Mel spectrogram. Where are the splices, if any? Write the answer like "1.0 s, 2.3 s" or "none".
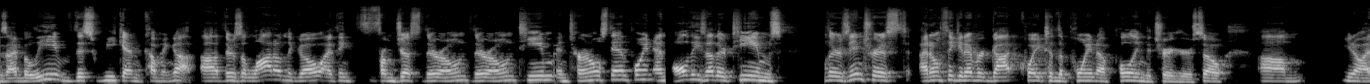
2.0 s, 4.7 s, 6.6 s, 8.2 s

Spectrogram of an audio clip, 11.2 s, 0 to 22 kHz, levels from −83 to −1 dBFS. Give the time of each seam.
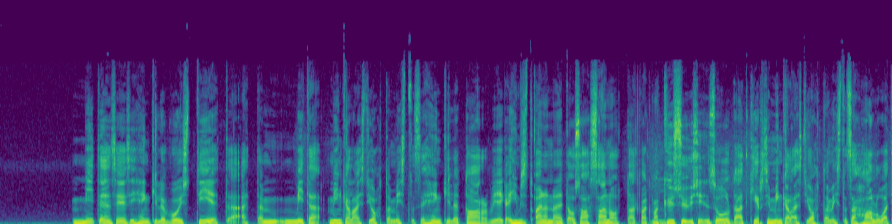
none

